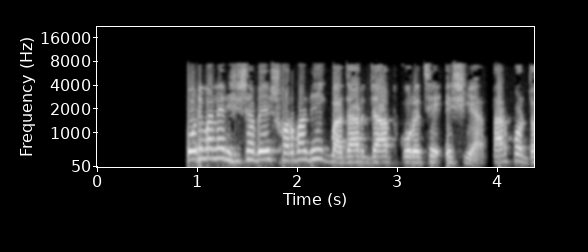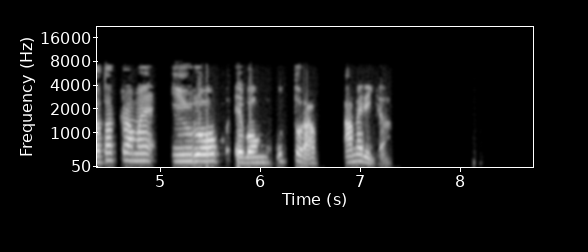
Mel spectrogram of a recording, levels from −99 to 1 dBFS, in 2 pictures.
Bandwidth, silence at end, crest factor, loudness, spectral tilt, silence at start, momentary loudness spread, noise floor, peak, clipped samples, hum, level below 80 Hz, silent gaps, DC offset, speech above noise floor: 8 kHz; 1.45 s; 16 dB; -14 LUFS; -3.5 dB/octave; 0.9 s; 8 LU; under -90 dBFS; 0 dBFS; under 0.1%; none; -54 dBFS; 3.91-3.95 s, 4.98-5.11 s, 6.28-6.34 s, 6.64-6.84 s; under 0.1%; over 76 dB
